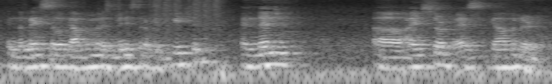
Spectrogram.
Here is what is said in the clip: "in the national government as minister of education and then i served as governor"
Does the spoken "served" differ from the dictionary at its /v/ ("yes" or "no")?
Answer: yes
